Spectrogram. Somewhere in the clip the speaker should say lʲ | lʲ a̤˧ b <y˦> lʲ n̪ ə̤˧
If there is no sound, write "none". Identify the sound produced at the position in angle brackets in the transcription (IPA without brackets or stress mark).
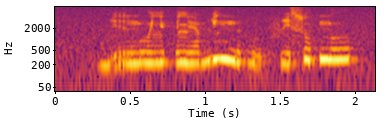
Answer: i˦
